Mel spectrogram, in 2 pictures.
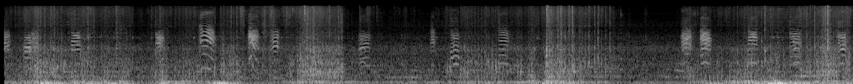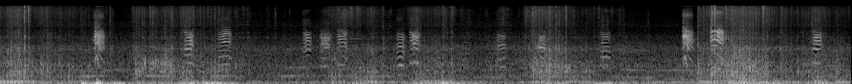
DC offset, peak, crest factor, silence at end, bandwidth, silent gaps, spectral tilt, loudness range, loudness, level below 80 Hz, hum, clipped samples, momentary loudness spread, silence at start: under 0.1%; 0 dBFS; 24 dB; 0 s; 17 kHz; none; -3.5 dB/octave; 4 LU; -27 LUFS; -30 dBFS; none; under 0.1%; 12 LU; 0.05 s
